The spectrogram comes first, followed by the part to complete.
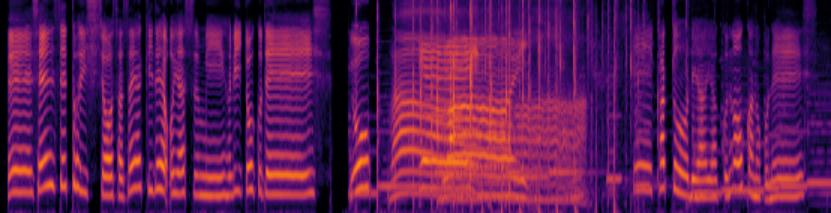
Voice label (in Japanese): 4人トーク, ASMR; せんせといっしょ～ささやきでおやすみ～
